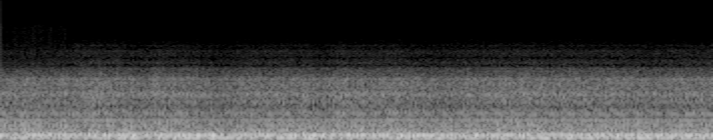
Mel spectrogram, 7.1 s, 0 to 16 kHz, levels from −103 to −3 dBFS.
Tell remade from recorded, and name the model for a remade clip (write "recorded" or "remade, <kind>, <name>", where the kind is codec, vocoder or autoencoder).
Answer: recorded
